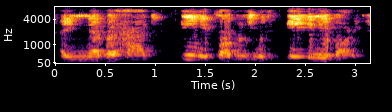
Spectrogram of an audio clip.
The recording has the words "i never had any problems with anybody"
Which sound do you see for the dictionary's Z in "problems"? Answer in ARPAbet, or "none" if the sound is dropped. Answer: Z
